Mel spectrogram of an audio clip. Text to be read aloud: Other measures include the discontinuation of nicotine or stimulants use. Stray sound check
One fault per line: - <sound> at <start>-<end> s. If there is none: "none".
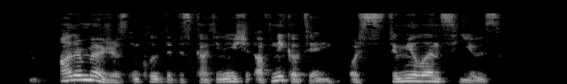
none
